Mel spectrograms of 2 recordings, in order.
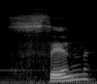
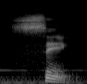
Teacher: the I sound is just a little bit different because of the sounds that come after it, whether it's just the normal N sound or it's the deeper NG sound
